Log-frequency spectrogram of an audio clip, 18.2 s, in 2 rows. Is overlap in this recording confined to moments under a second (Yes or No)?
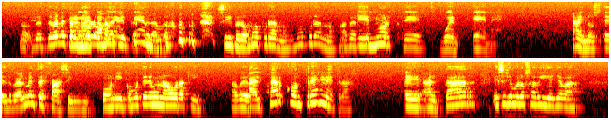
No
